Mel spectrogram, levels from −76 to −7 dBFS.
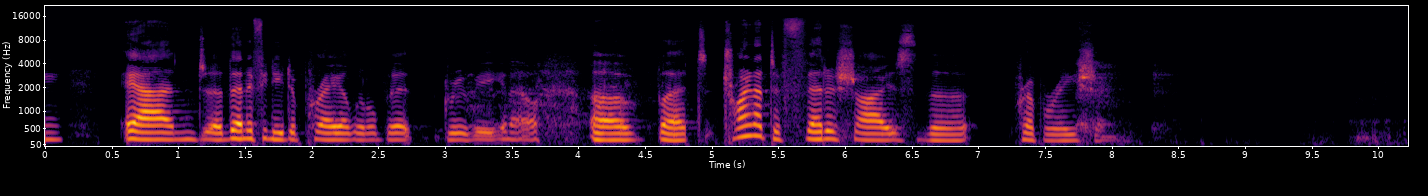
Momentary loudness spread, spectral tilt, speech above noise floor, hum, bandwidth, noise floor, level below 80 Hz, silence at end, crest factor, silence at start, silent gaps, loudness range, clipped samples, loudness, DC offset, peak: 13 LU; -5.5 dB/octave; 47 dB; none; 16 kHz; -73 dBFS; -70 dBFS; 2.2 s; 22 dB; 0 s; none; 11 LU; under 0.1%; -27 LUFS; under 0.1%; -6 dBFS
